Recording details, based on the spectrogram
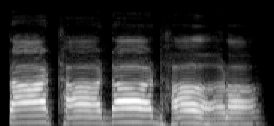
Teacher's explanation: आपकी जिह्वा कहाँ जा रही, ऊपर जा रही, इसी कारण से इसका उच्चारण स्थान क्या हो गया, मूर्धा हो गया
